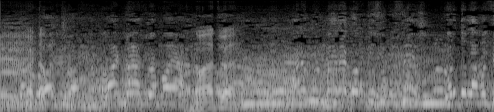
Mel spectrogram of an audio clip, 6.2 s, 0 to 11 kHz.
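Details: Cow with calf at Ambari weekly market (hat), Dinajpur, on February 28, 2025: a drawn-out, harmonically rich lowing moo swells midway through, set against dense market chatter and overlapping human voices.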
